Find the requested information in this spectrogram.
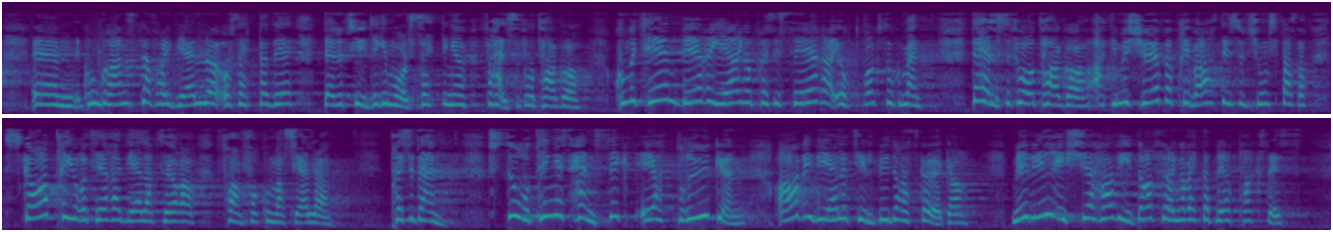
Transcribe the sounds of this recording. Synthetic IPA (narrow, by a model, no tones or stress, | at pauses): kʰʊŋkʉɾɑnsɑɾfɔɾɪd̪ɛɛlːəʔɔsɛt̪ːɑd̪ɛd̪̥ɛnːət̪ʰyːd̪əlɪɡəmoːlsɛt̪nɪŋənfɔɾhɛlsəfoːɾət̪ʰɑːɡəɔ | kʰʊmɪt̪ʰeːənbeːɾɛjeːɾɪŋɔpʰɾɛsɪseːɾɑɪɔpd̪ʁɑːɡsd̪ʊkʉmɛnt̪t̪ːɛhɛlsəfoːɾət̪ʰɑːɡəɑ̰t̪̚d̪ɪmɔɕøːpəpʰɾɪʋɑːt̪əɪnst̪ɪt̪ʉʃuːnspʰlɑsəɾskɑlpʰɾɪʊɾɪt̪ʰeːɾɑɪd̪ɛɛlːəɑk̚t̪ʰøːɾəɾfɾɑmfɔɾkʰʊmæʁsɪɛlːə | pʰɾɛsɪd̪ɛnt̪st̪uːɾt̪ʰɪŋːəshɛnsɪkt̪ɛɑt̪̚bɾʉːɡənʔɑʋɪd̪ɛɛlːət̪ʰɪlbyːd̪əʁəskɑøːkɑ | mɛʋɪlɪçːəɦɑːʋiːd̪əɾɑføːɾɪŋɑʋɛt̪ɑbleːɾt̪̚pʰɾɑksɪs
